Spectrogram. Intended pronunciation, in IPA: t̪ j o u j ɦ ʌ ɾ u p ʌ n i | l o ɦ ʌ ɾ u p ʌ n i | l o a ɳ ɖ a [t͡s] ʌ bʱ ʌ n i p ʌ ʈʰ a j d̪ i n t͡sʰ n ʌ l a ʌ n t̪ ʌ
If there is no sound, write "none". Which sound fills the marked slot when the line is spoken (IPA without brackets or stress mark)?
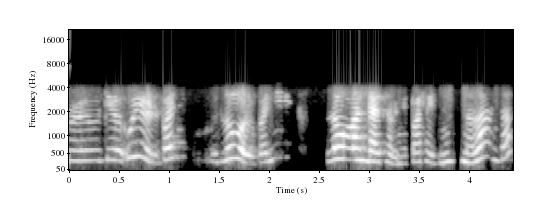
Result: t͡sʰ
